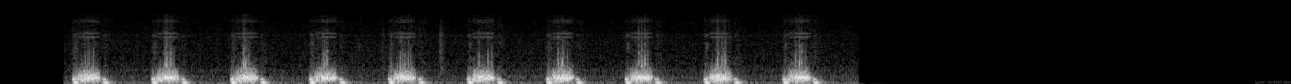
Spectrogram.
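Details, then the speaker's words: Regular heartbeat about 76 a minute with a harsh diamond-shaped crescendo-decrescendo systolic murmur between clear S1 and S2, from a teaching tape of aortic stenosis heard as the second murmur. "the second murmur is love diamond shaped Crescendo de Crescendo dub"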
